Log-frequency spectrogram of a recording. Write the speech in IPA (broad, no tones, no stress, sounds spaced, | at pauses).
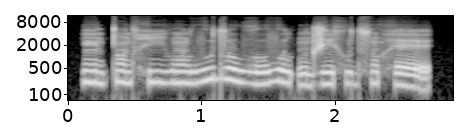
ẽ d t ɔ̃ d h i β õ l v u d l o w ɣ o v o l ʔ ũ d ʒ e x u d s õ h ɛ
